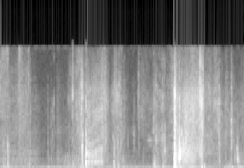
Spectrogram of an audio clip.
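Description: Paper being handled and pages turned close to a desk microphone: a soft rustle about a second in, then a louder, brief swish near the end.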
